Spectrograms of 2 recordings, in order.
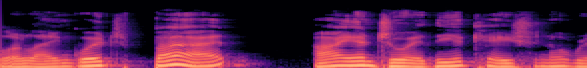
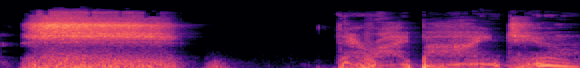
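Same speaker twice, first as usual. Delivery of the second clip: hushed, whispered librarian shush; 4 semitones higher, 5 dB quieter than usual. Telling a joke, voicing the librarian's punchline: whispering librarian. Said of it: "The librarian whispers".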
